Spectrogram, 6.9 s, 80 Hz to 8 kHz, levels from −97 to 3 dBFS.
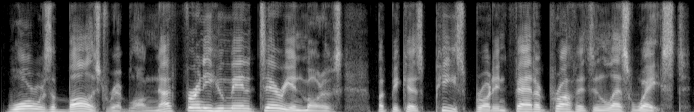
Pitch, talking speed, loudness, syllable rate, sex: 140 Hz, 165 wpm, -16 LUFS, 5.6 syllables/s, male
